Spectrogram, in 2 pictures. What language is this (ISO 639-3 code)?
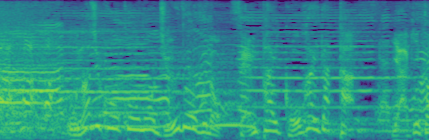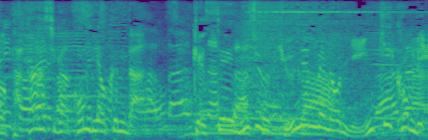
jpn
